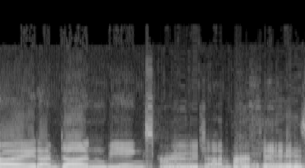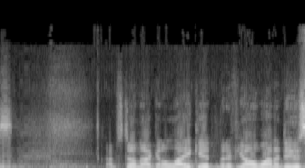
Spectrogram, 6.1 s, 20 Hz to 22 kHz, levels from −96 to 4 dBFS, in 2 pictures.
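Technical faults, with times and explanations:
1.44 to 3.34 s, robotic sound from repeated short buffers: the sound turns rigid and metallic, with a steady 200 Hz buzz imposed on it while its broad contour still moves underneath. The likely cause is new audio arriving too seldom, so playback fills the gaps by looping the last tiny slice. A 200 Hz buzz points to a slice of about 5 ms. Roughly half of the material becomes these repeats, and the real audio in those gaps is skipped.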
